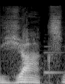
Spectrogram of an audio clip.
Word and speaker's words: Sjaaks: Life as a vegan is so sweet, especially when you're enjoying Jacques' many selections of vegan organic fair trade chocolates.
